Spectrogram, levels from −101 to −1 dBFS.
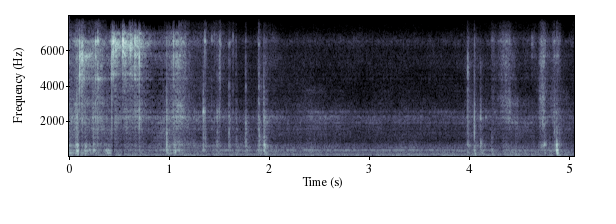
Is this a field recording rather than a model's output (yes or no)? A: no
